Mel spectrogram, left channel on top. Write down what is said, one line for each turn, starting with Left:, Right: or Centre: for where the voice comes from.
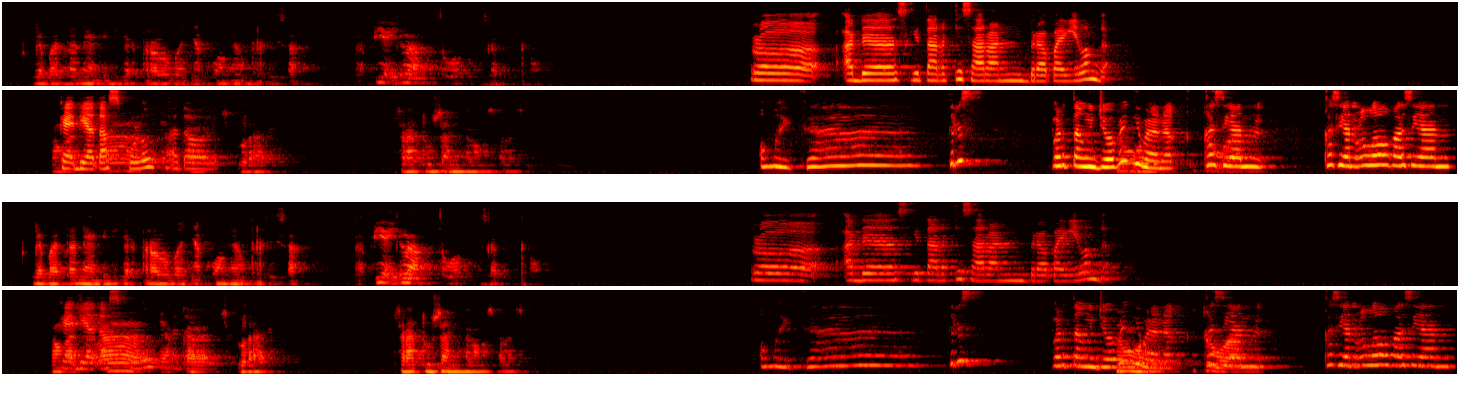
Right: jabatan ya, jadi nggak terlalu banyak uang yang tersisa. Tapi ya hilang itu uangnya saat itu.
Left: lo ada sekitar kisaran berapa yang hilang nggak
Right: Kalau
Left: kayak
Right: nggak
Left: di
Right: salah
Left: atas 10
Right: di angka
Left: atau
Right: sebelah seratusan kalau nggak salah.
Left: Oh my god. Terus bertanggung jawabnya
Right: Itu
Left: gimana?
Right: uang, itu
Left: Kasihan
Right: uang.
Left: kasihan lo, kasihan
